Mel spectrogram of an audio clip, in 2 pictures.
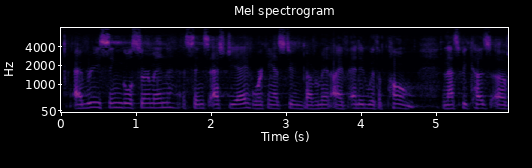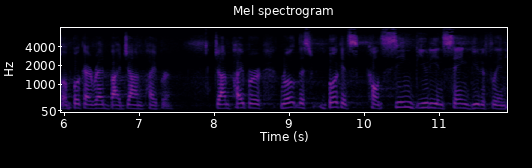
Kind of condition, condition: setting, large echoing room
